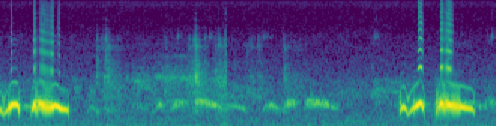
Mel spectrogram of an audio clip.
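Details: Spotted dove calls from a male and female, recorded to stir birds in thúc, gù and gáy gọi styles: a loud, low, drawn-out coo, several seconds of faint coos, then a loud double hoot and a long coo.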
